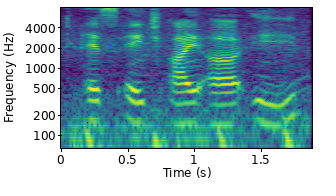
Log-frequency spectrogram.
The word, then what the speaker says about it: shire: So, for example, the word shire, S-H-I-R-E, which means county, will be pronounced shire.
